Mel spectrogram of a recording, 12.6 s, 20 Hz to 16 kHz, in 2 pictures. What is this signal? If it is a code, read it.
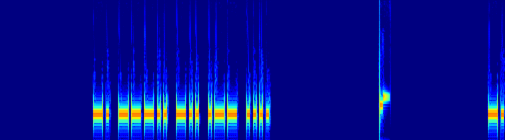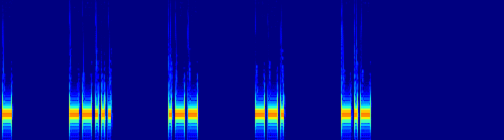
Morse code, heard as a keyed tone, about 30 wpm, spaced as for 15 wpm, 700 Hz. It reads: N8DWH K7WGK
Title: USA Call Signs - 5 Characters - 6x Character Spacing - 30wpm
